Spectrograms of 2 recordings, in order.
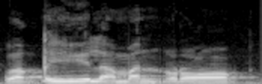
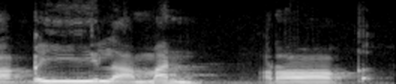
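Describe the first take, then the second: First: The words run on without a pause. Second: There is a short pause after 'man'. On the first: The speaker calls it wrong. "tidak boleh waqilaman rok, itu masih nyambung" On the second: The speaker calls it right. "berhenti dulu"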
